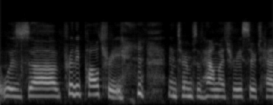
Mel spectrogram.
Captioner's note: laughs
